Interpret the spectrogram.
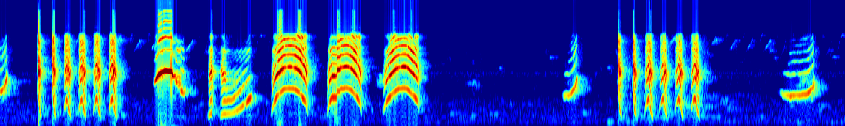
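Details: Parrot calling indoors: bursts of rapid clicking squawks, loud harsh screeches, and arched drawn-out whistled cries, each series lasting a second or two, with silences between.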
